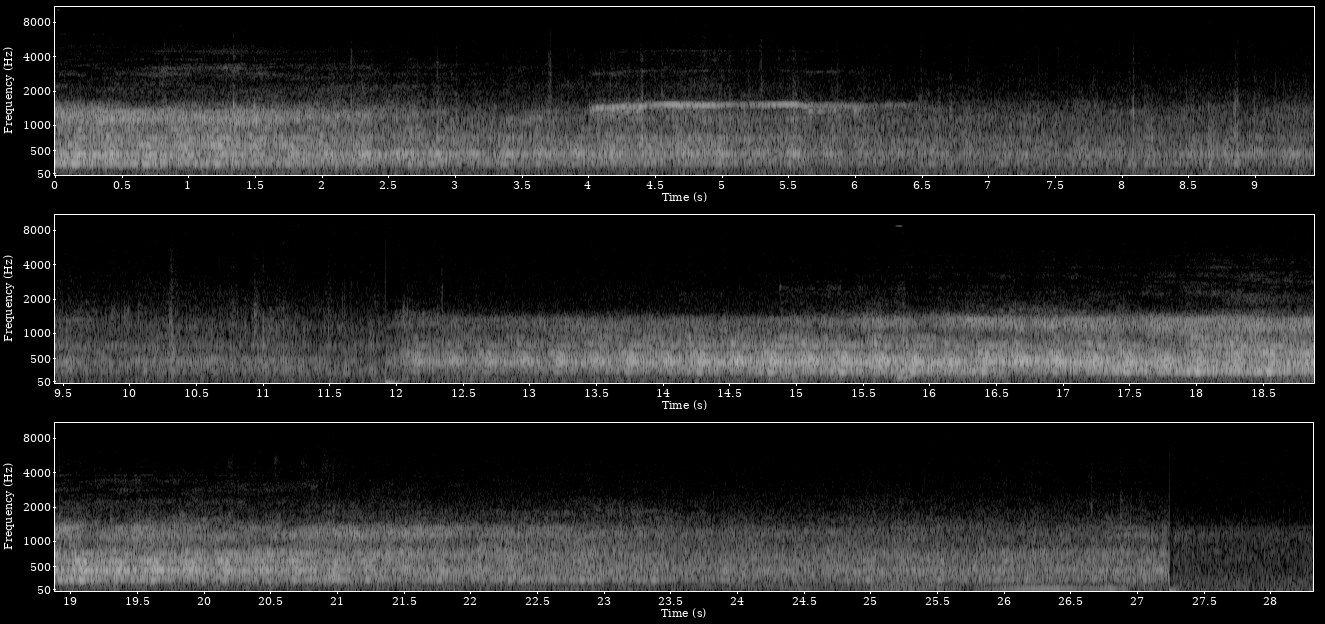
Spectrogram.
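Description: A model train rumbles and clatters along the track.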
